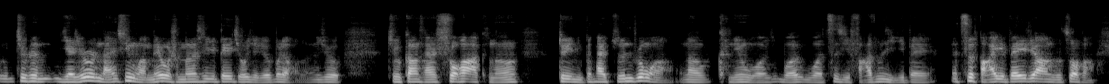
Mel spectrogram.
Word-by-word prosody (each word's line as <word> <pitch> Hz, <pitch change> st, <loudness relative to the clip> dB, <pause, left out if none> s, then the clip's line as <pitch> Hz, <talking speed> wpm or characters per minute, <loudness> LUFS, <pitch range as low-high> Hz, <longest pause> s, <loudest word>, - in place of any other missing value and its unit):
就 150 Hz, -, +1 dB
是 145 Hz, -1 st, +3 dB, 0.2 s
也 120 Hz, -1 st, +3 dB
就 165 Hz, -, +5 dB
是 170 Hz, -, +6 dB
男 135 Hz, -3 st, +1 dB
性 160 Hz, +4 st, +2 dB
嘛， 110 Hz, -5 st, 0 dB
没 110 Hz, +4 st, -2 dB
有 145 Hz, 0 st, +6 dB
什 115 Hz, 0 st, -6 dB
么 120 Hz, +1 st, 0 dB
是 130 Hz, +1 st, -4 dB
一 -, -, -4 dB
杯 130 Hz, +2 st, +1 dB
酒 115 Hz, -2 st, -2 dB
解 105 Hz, -2 st, -5 dB
决 105 Hz, -, -1 dB
不 110 Hz, +2 st, -5 dB
了 115 Hz, -, -3 dB
的。 105 Hz, -, -21 dB
那 110 Hz, -, -14 dB
就 110 Hz, -1 st, -3 dB, 0.5 s
就 120 Hz, -, -3 dB
“刚 125 Hz, -1 st, +4 dB
才 110 Hz, -1 st, 0 dB
说 130 Hz, +4 st, +4 dB
话 130 Hz, -3 st, +6 dB
可 105 Hz, -, -12 dB
能， 110 Hz, +3 st, -2 dB, 0.4 s
对 135 Hz, -3 st, +2 dB
你 115 Hz, -, -3 dB
不 115 Hz, -, -5 dB
太 125 Hz, 0 st, +3 dB
尊 135 Hz, +4 st, -1 dB
重 160 Hz, -2 st, +4 dB
啊， 100 Hz, -2 st, -8 dB
那 110 Hz, 0 st, -3 dB
肯 110 Hz, -, -10 dB
定， 115 Hz, +1 st, -3 dB
我 100 Hz, -1 st, -4 dB, 0.2 s
我 105 Hz, +1 st, 0 dB
我 105 Hz, -2 st, -4 dB
自 130 Hz, -, -8 dB
己 105 Hz, -2 st, -7 dB
罚 110 Hz, -, -4 dB
自 125 Hz, +3 st, -5 dB
己 110 Hz, -4 st, -5 dB
一 105 Hz, -, -8 dB
杯“， 100 Hz, +1 st, -6 dB, 0.3 s
自 165 Hz, -, +4 dB
罚 125 Hz, -, +2 dB
一 130 Hz, 0 st, +2 dB
杯 135 Hz, +3 st, +5 dB
这 150 Hz, -, +4 dB
样 125 Hz, -3 st, +4 dB
子 110 Hz, -, -7 dB
的 110 Hz, -, -4 dB
做 -, -, +3 dB
法。 -, -, -9 dB
115 Hz, 325 characters per minute, -23 LUFS, 110-130 Hz, 0.5 s, 是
